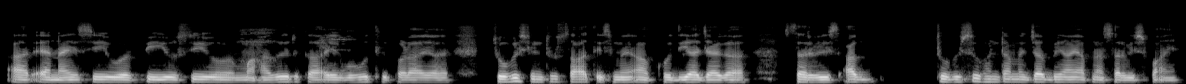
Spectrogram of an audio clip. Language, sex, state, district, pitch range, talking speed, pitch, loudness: Hindi, male, Bihar, Jahanabad, 110-120 Hz, 140 wpm, 110 Hz, -17 LUFS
